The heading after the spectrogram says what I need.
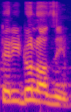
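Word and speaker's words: Pteridology: जहां पे basically P आपका साइलेंट होता है, तो आपको कंफ्यूज नहीं होना है। अगर टेरिडोफाइटा का स्पेलिंग अगर आपसे पूछ लिया जाए, तो आप पी को मत स्किप कीजिएगा, क्योंकि पी इसके साथ रहता है, क्लियर। लेकिन बोलने में ये पी आपका जो है वो साइलेंट रहता है।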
